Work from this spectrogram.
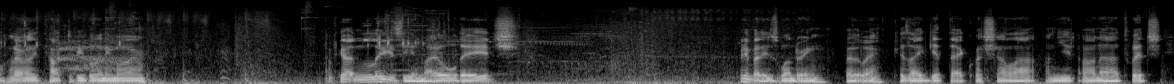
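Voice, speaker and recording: A man in his twenties giving casual, chatty gameplay commentary from his room, self-deprecating and quick to laugh. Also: deep voice, steady tone, a little mellow, slight background noise. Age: 20s. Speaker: gaming streamer. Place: home room at a desk.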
